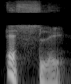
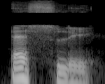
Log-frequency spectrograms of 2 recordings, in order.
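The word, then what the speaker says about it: Essley: My name, he said, is Esley. He pronounced the word, lingering upon the double s till it sounded like a long hiss. Essie, he repeated as though he derived some satisfaction from the repetition.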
